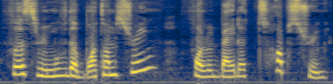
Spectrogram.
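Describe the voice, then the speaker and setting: Patient storybook mom explaining, lively intonation, read by a woman. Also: mid-range voice, normal speed, no room sound. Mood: instructive. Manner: step-by-step explaining. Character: patient, instructive mother of a young girl.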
